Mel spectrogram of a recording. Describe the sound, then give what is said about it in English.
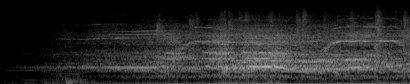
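A large concert crowd on a live album recording screams and yells along with the song in a dense, roaring wash that swells over the first second and stays loud, with a few higher voices wavering above the mass. “And how about these guys screaming it in the background too?”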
